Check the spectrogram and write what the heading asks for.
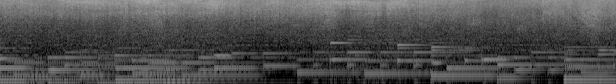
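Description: Background music of slow, held synth notes changing every second or so, over a steady hiss of water spray from field irrigation sprinklers.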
